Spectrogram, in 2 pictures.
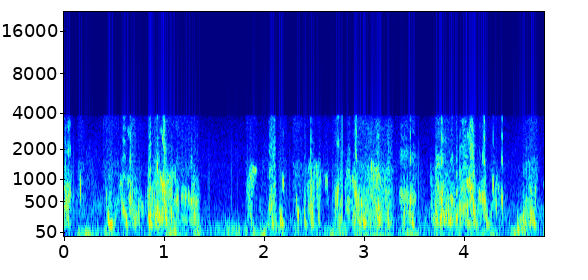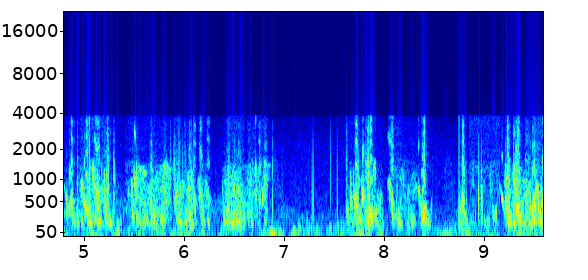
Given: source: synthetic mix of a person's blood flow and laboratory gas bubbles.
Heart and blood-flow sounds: Doppler ultrasound of blood flow; subclavian vein
0.00-0.09 s: bubbles
0.12-0.20 s: bubbles
0.39-1.36 s: bubbles
1.81-2.23 s: bubbles
2.28-3.54 s: bubbles
3.65-4.42 s: bubbles
4.54-4.75 s: bubbles
4.79-5.38 s: bubbles
5.41-6.27 s: bubbles
6.36-6.88 s: bubbles
7.59-8.00 s: bubbles
8.03-8.48 s: bubbles
8.74-9.60 s: bubbles
From the record:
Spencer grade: 4 (maximum detectable bubble signal sounding continuously throughout systole and diastole of every cardiac period, and overriding the amplitude of the normal cardiac signals); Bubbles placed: anywhere in the cardiac cycle

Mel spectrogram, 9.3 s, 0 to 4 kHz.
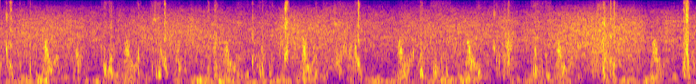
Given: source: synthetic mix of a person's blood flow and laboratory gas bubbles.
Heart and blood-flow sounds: Doppler ultrasound of blood flow; precordium
0.04-0.29 s: bubbles
0.36-0.44 s: bubbles
1.33-1.68 s: bubbles
1.81-1.89 s: bubbles
2.00-2.39 s: bubbles
2.75-3.00 s: bubbles
3.14-3.40 s: bubbles
3.42-3.65 s: bubbles
3.73-3.94 s: bubbles
4.19-4.25 s: bubbles
4.29-4.86 s: bubbles
5.30-5.68 s: bubbles
5.73-6.01 s: bubbles
6.34-6.54 s: bubbles
6.56-6.85 s: bubbles
7.07-7.36 s: bubbles
7.86-8.24 s: bubbles
9.06-9.22 s: bubbles
From the record:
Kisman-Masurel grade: 243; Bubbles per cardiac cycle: several, 3 to 8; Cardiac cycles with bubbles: 100%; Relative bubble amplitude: loud (0.450 to 0.775); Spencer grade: 3 (all of the cardiac periods contain showers or single bubble signals, but not dominating or overriding the cardiac motion signals); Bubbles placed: only in the low amplitude regions of the cardiac cycle

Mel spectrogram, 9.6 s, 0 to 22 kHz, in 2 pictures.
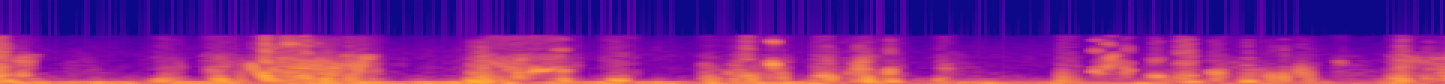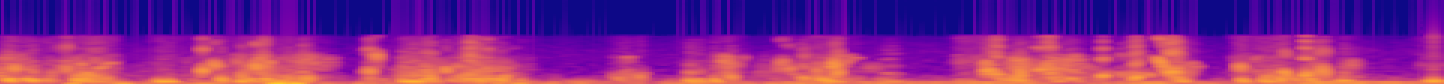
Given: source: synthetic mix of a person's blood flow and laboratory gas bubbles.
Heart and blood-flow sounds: Doppler ultrasound of blood flow; subclavian vein
0.00-0.17 s: bubbles
0.54-0.66 s: bubbles
0.71-1.31 s: bubbles
1.57-1.97 s: bubbles
2.04-2.16 s: bubbles
2.37-2.68 s: bubbles
2.75-3.05 s: bubbles
3.15-3.22 s: bubbles
3.55-3.82 s: bubbles
3.87-4.44 s: bubbles
4.48-4.52 s: bubbles
4.66-5.25 s: bubbles
5.36-5.98 s: bubbles
6.05-6.63 s: bubbles
6.88-7.01 s: bubbles
7.12-7.34 s: bubbles
7.42-7.87 s: bubbles
8.03-8.86 s: bubbles
8.96-9.41 s: bubbles
9.58-9.64 s: bubbles
From the record:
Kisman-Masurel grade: 343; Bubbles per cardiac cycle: rolling drumbeat, 9 or more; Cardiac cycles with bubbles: 100%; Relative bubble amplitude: loud (0.450 to 0.775); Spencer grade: 3 (all of the cardiac periods contain showers or single bubble signals, but not dominating or overriding the cardiac motion signals); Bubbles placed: anywhere in the cardiac cycle

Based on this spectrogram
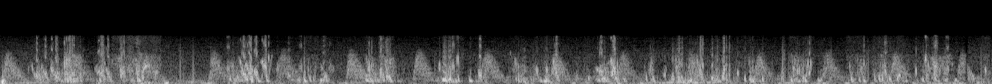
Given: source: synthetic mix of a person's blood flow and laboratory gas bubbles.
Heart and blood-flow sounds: Doppler ultrasound of blood flow; subclavian vein
0.25-0.85 s: bubbles
0.94-1.61 s: bubbles
2.26-2.80 s: bubbles
2.87-3.35 s: bubbles
3.62-4.06 s: bubbles
4.35-4.63 s: bubbles
4.67-4.86 s: bubbles
5.08-5.66 s: bubbles
5.75-5.80 s: bubbles
5.83-6.29 s: bubbles
6.44-6.60 s: bubbles
6.62-7.08 s: bubbles
7.11-7.67 s: bubbles
7.80-8.14 s: bubbles
8.18-8.26 s: bubbles
8.46-9.10 s: bubbles
9.13-9.60 s: bubbles
9.81-9.93 s: bubbles
From the record:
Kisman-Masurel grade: 332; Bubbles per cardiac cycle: rolling drumbeat, 9 or more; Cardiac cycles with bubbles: 50 to 99%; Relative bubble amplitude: moderate (0.250 to 0.450); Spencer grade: 3 (all of the cardiac periods contain showers or single bubble signals, but not dominating or overriding the cardiac motion signals); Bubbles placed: anywhere in the cardiac cycle

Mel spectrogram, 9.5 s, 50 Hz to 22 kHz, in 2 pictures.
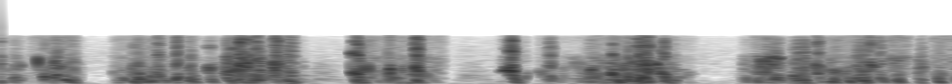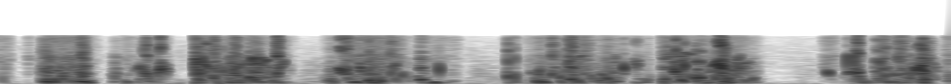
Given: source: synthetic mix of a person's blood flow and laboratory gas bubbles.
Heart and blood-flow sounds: Doppler ultrasound of blood flow; subclavian vein
0.00-0.12 s: bubbles
0.15-0.42 s: bubbles
0.56-1.54 s: bubbles
1.75-2.22 s: bubbles
2.49-2.65 s: bubbles
2.68-3.48 s: bubbles
3.70-4.54 s: bubbles
4.57-4.81 s: bubbles
4.89-4.92 s: bubbles
4.94-5.25 s: bubbles
5.31-5.61 s: bubbles
5.73-6.23 s: bubbles
6.36-7.06 s: bubbles
7.26-8.04 s: bubbles
8.07-8.57 s: bubbles
8.87-9.52 s: bubbles
From the record:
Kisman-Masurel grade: 444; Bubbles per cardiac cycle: continuous sound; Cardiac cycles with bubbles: 100%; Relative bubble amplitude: maximal (0.775 to 0.999); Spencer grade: 4 (maximum detectable bubble signal sounding continuously throughout systole and diastole of every cardiac period, and overriding the amplitude of the normal cardiac signals); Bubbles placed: anywhere in the cardiac cycle

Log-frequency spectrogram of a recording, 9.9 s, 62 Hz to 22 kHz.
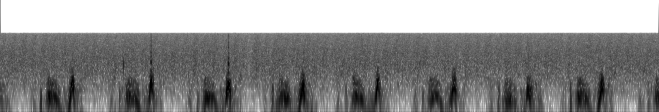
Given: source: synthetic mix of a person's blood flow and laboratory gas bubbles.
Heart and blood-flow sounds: Doppler ultrasound of blood flow; precordium
1.84-1.87 s: bubbles
From the record:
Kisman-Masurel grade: 111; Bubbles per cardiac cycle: 1 to 2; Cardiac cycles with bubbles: 1 to 10%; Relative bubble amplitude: barely perceptible (0.100 to 0.250); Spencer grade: 1 (occasional bubble signal discernible with the cardiac motion signal, with majority of cardiac periods free of bubbles); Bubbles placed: only in the low amplitude regions of the cardiac cycle

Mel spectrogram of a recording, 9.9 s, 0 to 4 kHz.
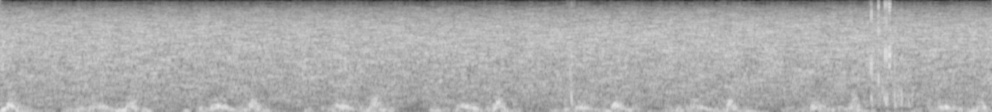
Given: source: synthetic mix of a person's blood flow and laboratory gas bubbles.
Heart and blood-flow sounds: Doppler ultrasound of blood flow; precordium
5.67-5.76 s: bubbles
8.64-9.15 s: bubbles
From the record:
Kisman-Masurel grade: 123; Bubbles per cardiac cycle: 1 to 2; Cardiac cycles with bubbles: 10 to 50%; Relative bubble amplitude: loud (0.450 to 0.775); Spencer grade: 2 (many but less than half of the cardiac periods contain bubble signals, singularly or in groups); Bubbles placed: only in the low amplitude regions of the cardiac cycle

